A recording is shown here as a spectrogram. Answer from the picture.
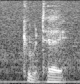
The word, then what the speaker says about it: Kumite: Trying to find out what's happening with this Kumita. Like, where's that? Did I say it wrong? – Yeah. You're going to keep saying it wrong, so. – Kumite? – Kumite.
